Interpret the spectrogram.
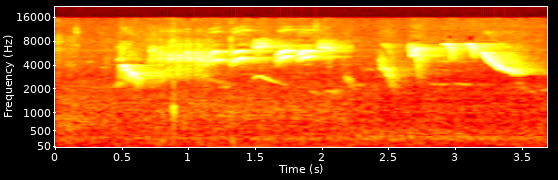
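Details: Common blackbird evening song near Wijchen, Netherlands, on 20 May 2012, during a distant thunderstorm with lightning: a run of thin, high, squeaky twittering phrases and short rising and falling slurs, with a soft outdoor hush behind.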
